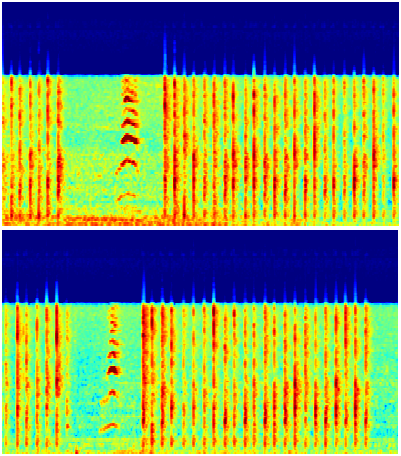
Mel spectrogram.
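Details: Female house cat being spanked indoors, giving two short rising-falling meows amid a steady run of rapid slapping pats, roughly three or four per second, that fill most of the recording.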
